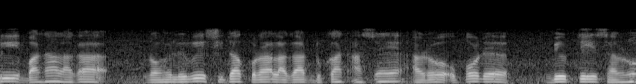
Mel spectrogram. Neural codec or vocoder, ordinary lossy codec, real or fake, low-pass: vocoder, 22.05 kHz, 80 mel bands, WaveNeXt; AAC, 48 kbps; fake; 5.4 kHz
